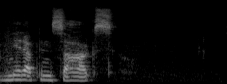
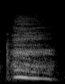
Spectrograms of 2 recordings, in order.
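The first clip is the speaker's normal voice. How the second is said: gasp; 7 semitones higher than usual. Retold or imitated. Retold reaction to yarn.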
